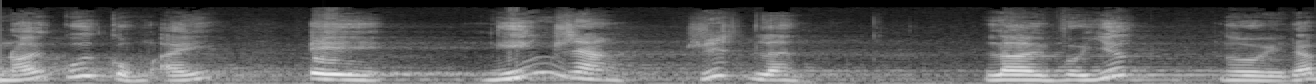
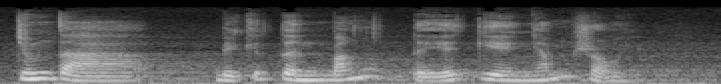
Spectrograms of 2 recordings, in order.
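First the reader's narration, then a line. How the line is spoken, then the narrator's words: Soft woman's voice. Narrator (Vietnamese): Bà Tàng khẽ nói với Trắc Mộc Cường Ba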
